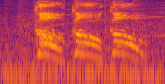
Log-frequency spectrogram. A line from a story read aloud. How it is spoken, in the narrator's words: I yelled into the walkie-talkie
